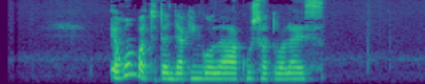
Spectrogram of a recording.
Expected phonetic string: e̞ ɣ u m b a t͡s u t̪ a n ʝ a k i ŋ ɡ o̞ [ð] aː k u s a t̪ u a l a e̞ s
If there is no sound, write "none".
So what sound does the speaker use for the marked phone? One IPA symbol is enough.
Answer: ð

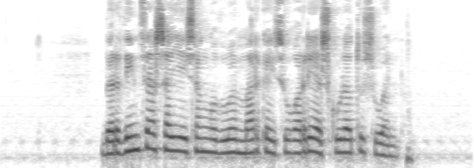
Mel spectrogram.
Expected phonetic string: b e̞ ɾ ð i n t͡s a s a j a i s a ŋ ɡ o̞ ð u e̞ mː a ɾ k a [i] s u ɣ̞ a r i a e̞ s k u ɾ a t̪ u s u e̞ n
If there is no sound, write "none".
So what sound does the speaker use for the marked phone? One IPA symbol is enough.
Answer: i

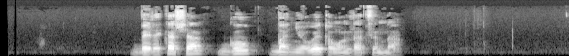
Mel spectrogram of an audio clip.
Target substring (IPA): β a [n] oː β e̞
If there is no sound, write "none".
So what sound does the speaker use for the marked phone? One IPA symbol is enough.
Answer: ɲ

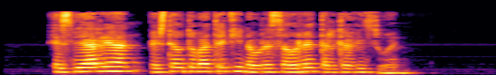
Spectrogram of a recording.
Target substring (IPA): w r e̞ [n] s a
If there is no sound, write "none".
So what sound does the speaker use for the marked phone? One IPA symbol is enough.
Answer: none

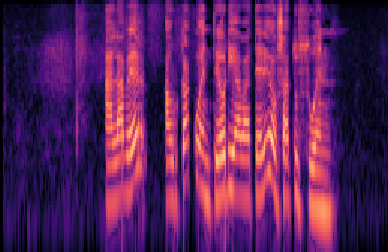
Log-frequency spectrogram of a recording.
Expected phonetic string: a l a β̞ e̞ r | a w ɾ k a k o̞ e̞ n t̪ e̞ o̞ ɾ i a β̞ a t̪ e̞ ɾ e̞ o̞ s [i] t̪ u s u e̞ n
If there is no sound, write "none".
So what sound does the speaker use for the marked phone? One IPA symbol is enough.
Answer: a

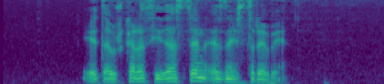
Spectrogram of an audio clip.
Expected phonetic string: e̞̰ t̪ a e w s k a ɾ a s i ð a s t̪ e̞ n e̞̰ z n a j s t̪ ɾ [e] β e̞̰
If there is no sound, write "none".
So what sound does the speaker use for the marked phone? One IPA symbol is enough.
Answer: e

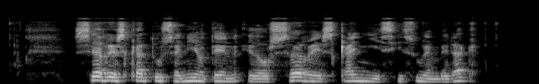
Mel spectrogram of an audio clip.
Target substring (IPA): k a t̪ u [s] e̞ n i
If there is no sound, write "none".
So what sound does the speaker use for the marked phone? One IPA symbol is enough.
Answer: s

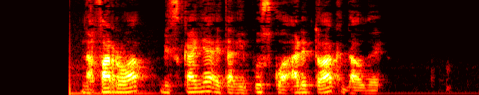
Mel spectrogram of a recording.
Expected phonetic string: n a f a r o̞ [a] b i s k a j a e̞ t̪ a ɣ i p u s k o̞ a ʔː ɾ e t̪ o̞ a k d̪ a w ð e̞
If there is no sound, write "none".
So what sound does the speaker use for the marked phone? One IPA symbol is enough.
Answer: a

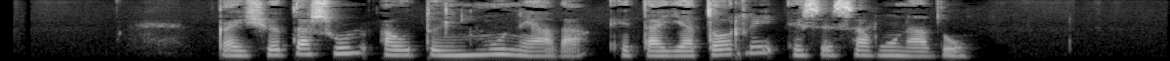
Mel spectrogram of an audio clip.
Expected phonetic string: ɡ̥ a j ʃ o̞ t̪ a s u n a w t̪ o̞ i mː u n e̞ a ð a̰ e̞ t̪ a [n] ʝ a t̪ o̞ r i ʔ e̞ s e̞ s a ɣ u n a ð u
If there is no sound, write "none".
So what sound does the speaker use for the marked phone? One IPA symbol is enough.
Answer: none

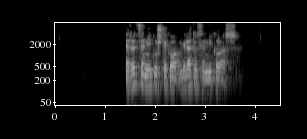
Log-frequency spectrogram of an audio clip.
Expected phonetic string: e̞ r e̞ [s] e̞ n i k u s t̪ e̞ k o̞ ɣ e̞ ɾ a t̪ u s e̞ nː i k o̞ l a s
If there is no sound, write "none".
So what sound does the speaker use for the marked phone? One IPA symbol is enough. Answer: t͡s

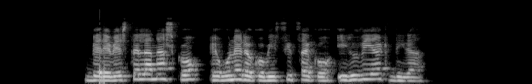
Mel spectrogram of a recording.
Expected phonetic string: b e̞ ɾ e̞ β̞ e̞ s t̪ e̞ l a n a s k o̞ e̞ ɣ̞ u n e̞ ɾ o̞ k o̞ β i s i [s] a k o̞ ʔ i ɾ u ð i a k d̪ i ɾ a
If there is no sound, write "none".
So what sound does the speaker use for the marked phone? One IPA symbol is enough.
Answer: t͡s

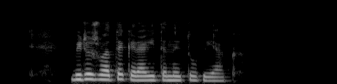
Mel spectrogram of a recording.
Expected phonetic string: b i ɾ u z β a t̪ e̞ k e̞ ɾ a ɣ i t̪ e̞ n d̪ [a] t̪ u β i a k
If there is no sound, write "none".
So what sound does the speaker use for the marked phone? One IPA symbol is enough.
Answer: i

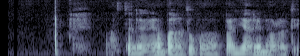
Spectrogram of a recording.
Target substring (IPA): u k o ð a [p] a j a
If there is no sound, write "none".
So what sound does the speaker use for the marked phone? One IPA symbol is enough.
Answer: p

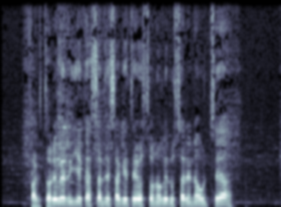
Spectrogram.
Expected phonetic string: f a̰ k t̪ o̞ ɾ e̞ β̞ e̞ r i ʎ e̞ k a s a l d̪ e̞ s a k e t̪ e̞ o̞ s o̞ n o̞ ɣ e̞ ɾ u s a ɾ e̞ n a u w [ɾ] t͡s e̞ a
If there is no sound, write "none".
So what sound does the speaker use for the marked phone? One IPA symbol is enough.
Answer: l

